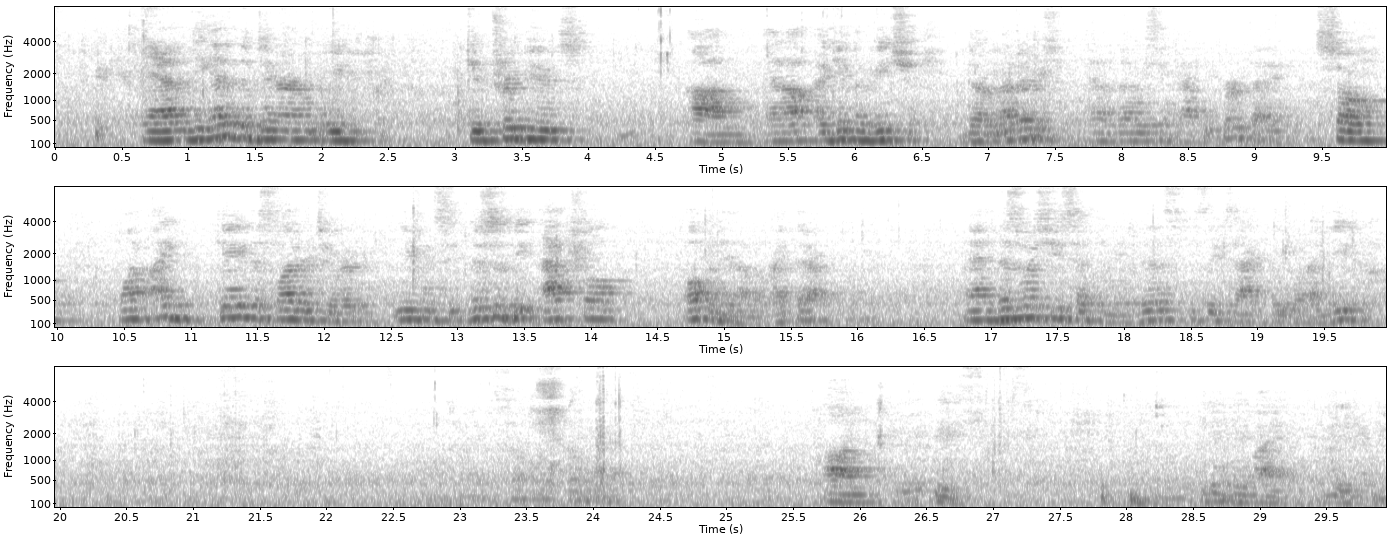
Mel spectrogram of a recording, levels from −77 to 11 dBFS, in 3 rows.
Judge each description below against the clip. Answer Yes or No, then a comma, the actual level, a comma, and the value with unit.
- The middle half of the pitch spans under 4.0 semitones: No, average, 4.7 semitones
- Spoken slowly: Yes, slow, 125 wpm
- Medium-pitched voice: Yes, medium, 145 Hz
